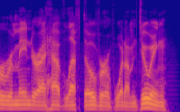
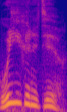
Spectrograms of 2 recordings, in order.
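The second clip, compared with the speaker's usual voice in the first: pitched-up mock question; 11 semitones higher, faster than usual. Voicing the other character.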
